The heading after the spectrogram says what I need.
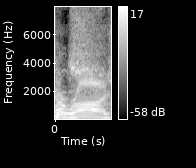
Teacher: the stress is on the second syllable for American English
